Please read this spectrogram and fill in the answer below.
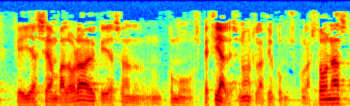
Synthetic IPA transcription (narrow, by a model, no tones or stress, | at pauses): keʝaseambalo̞ɾaðoikeʝaseaŋkomo̰ḛspe̞θjalḛznoenrela̰θjo̞ŋkomkõnla̰sθo̞nas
